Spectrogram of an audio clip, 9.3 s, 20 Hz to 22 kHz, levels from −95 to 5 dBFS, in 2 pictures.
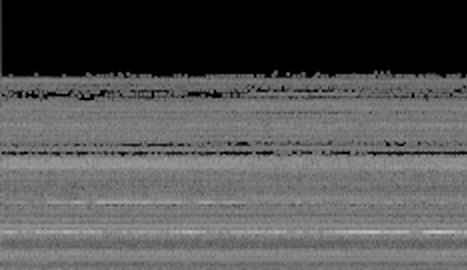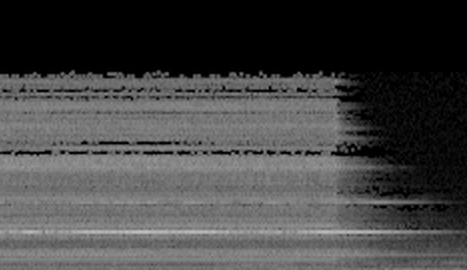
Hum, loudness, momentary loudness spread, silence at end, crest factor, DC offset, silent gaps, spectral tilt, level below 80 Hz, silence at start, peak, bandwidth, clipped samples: none; -24 LUFS; 4 LU; 0 s; 14 dB; under 0.1%; none; 2 dB/octave; -46 dBFS; 0 s; -12 dBFS; 16.5 kHz; under 0.1%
